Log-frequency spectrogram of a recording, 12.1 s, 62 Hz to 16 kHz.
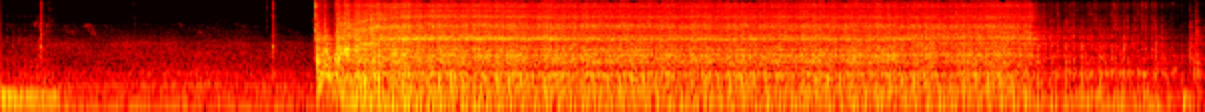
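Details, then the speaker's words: Onan 4000 KY series generator that was surging, stalling and not staying running: it fires up abruptly, runs about seven seconds with a wavering beat, then sags and dies. The choke lever would not move and the choke plate was stuck open rather than closing at ignition. "Remove the air filter and confirmed the choke plate was stuck open. The choke plate is supposed to close at ignition."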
